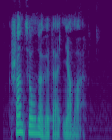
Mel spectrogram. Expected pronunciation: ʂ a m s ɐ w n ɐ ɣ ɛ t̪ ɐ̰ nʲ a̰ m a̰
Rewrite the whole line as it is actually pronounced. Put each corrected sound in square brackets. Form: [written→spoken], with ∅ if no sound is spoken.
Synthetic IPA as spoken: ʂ a [m→n] s ɐ w n ɐ ɣ ɛ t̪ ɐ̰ nʲ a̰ m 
